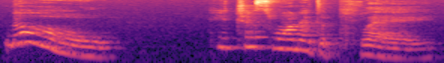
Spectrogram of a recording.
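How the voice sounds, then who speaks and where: A woman's voice: a little high, huge pitch swings, drawn-out words, pitched above the performer's own voice, exaggerated voice. Woman as a bossy young storybook girl, echoey. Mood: reassuring. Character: bossy young girl adventurer, brisk and confident. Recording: roomy, echoing room.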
